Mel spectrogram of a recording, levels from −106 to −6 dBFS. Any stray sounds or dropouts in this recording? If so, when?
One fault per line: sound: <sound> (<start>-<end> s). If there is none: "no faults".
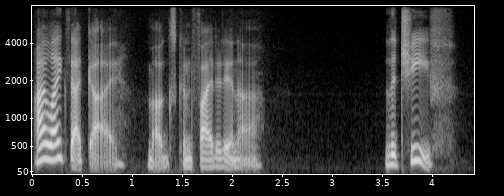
no faults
